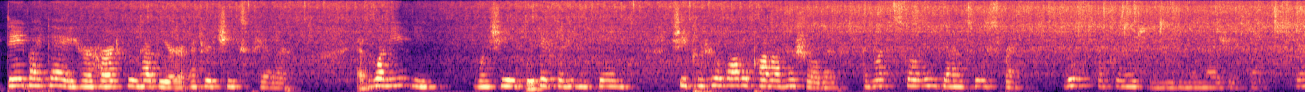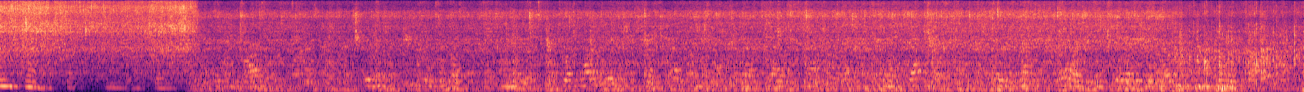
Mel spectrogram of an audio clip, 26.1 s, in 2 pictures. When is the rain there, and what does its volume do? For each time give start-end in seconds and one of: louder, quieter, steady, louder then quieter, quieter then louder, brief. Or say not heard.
0.0-26.0 louder.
